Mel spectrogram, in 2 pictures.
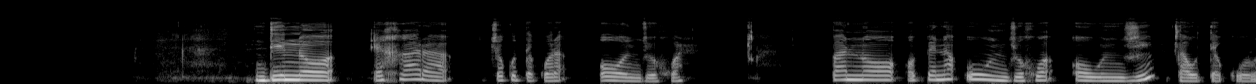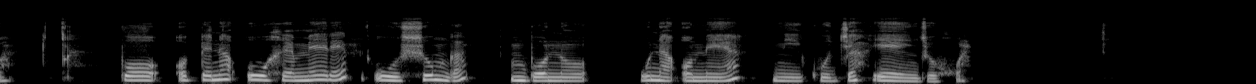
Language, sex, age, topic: Oshiwambo, female, 25-35, agriculture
